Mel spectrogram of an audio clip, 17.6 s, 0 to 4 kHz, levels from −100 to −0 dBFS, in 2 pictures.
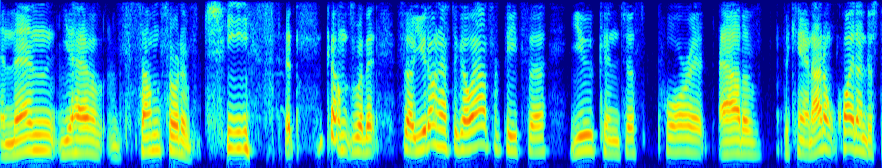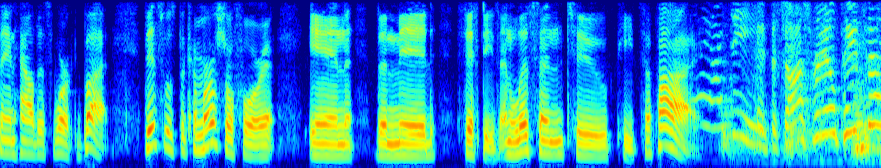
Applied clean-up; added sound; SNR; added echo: none; none; none; none.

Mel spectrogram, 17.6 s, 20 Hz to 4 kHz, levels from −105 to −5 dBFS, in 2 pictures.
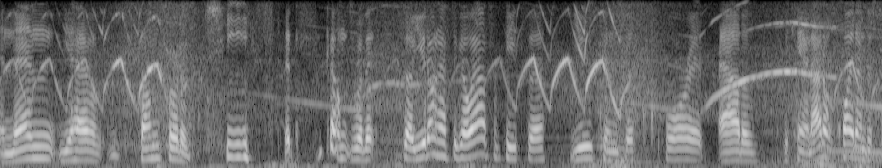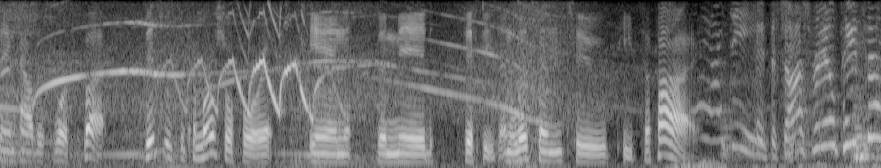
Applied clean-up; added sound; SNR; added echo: none; Motor vehicle (road) / Siren; 8 dB; none.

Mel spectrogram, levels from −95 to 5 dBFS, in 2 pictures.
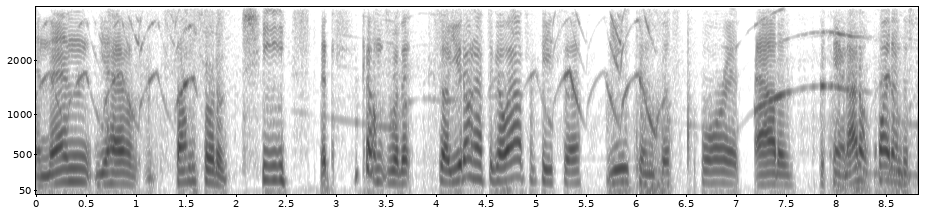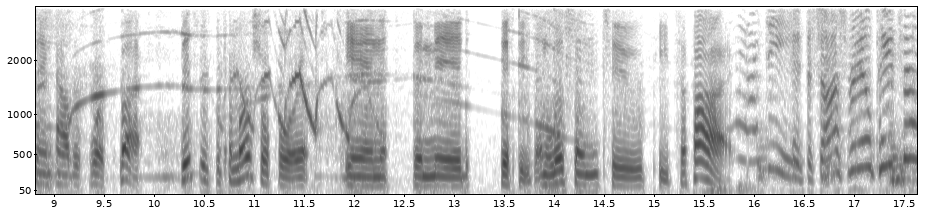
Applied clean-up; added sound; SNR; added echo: neural mask model RNNoise.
